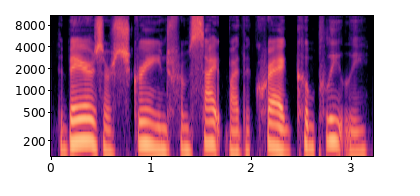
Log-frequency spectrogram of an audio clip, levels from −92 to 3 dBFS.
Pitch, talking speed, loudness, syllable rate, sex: 160 Hz, 185 wpm, -18 LUFS, 5.0 syllables/s, female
